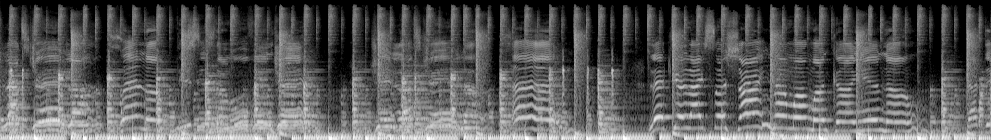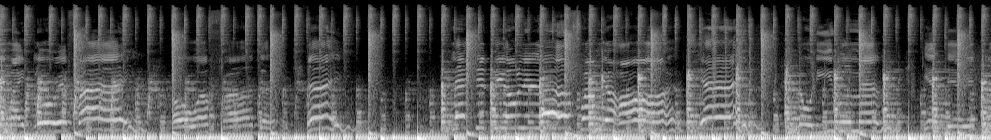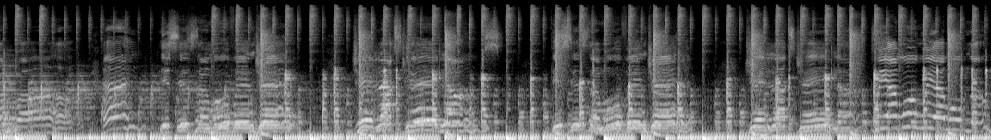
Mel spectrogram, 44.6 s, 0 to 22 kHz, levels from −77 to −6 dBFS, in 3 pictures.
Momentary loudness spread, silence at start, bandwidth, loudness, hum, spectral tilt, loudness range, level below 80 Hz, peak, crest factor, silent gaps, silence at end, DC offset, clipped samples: 3 LU; 0 s; 19.5 kHz; -16 LUFS; none; -5 dB/octave; 1 LU; -16 dBFS; 0 dBFS; 14 dB; none; 0 s; under 0.1%; under 0.1%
